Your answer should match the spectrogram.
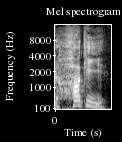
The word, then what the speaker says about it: hygge: And, I mean, you can pronounce it Hygge, you can pronounce it I've even heard huggy as a pronunciation.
